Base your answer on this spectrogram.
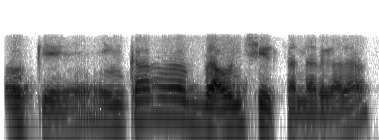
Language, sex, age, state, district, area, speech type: Telugu, male, 18-30, Telangana, Suryapet, urban, conversation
